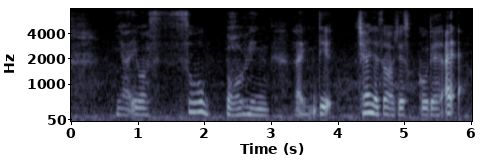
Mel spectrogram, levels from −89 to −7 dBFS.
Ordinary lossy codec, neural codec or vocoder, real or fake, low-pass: none; codec, 16 kHz, 4 kbps, FreqCodec, larger model; fake; none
